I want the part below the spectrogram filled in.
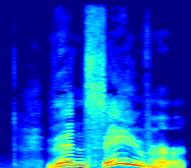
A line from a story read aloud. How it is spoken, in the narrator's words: cried Mrs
